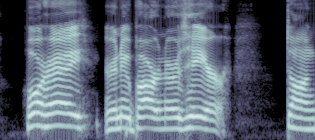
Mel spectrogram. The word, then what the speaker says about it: Jorge: month or so it's Jorge Roland he pronounced it the Mexican way with an H Jorge your new partners here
